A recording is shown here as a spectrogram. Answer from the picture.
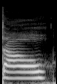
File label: "knife", Chinese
